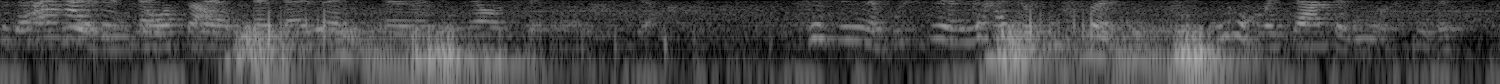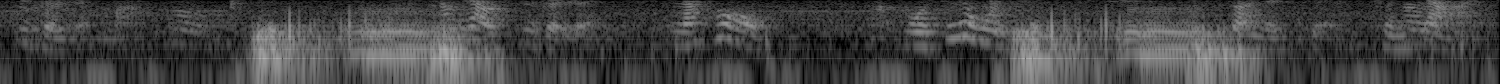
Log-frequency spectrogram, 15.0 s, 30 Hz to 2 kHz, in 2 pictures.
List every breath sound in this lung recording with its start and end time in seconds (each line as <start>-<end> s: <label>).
1.66-2.64 s: wheeze
5.41-6.39 s: wheeze
9.31-10.14 s: wheeze
13.16-13.99 s: wheeze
